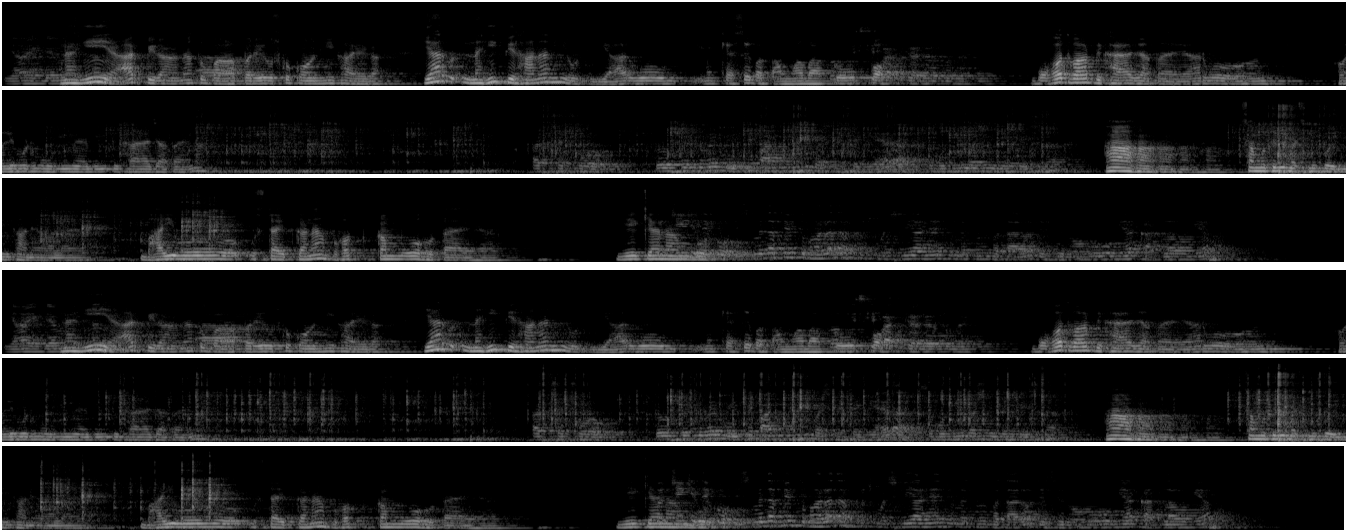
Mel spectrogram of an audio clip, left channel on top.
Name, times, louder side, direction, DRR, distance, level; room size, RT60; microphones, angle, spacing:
voice 1, 0.0-1.2 1.9-2.5 8.3-9.7 18.7-19.4 20.0-24.0 33.4-39.0, right 1 dB, 25° right, -2 dB, 3.3 m, -45 dB
voice 2, 0.6-3.8 4.2-8.9 10.3-12.8 13.4-15.5 24.5-27.8 28.3-31.9 33.0-34.0, left 2 dB, 35° left, 11 dB, 0.9 m, -36 dB
sound 1, 13.6-14.1 14.4-18.3 18.7-24.2 25.0-25.2 25.7-29.0, right 4 dB, 90° right, 2.7 m, -46 dB
22.0 x 11.5 x 5.7 m, 1.2 s
head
